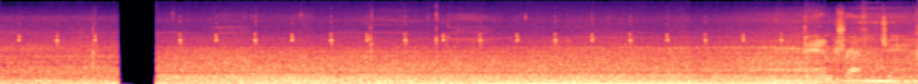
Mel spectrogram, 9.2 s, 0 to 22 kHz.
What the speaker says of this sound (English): we're out here on Route 80 and traffic is slowed down to a snail crawl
